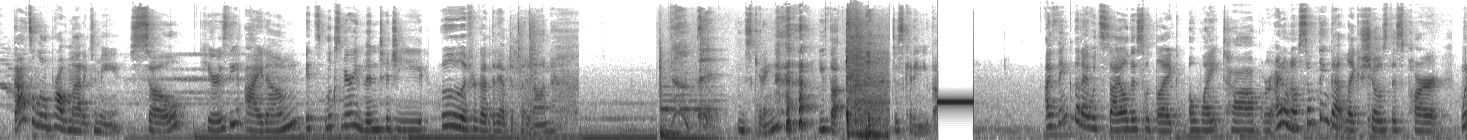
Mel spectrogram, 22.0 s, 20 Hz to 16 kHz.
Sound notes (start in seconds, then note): 10.1 gasping; 11.8 chuckles; 12.6 coughing; 14.0 beep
